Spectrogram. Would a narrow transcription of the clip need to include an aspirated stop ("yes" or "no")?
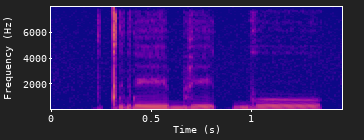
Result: no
